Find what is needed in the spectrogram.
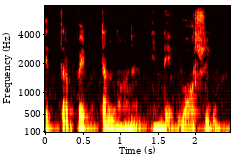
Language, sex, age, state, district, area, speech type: Malayalam, male, 18-30, Kerala, Palakkad, rural, read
